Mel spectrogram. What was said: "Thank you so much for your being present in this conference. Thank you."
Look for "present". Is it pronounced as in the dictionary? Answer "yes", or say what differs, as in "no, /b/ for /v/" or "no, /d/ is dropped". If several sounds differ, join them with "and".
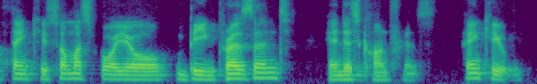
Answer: yes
